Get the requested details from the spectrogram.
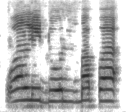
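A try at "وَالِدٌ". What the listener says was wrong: Wa-nya panjang. Walidun wa-nya panjang karena kalau pendek artinya adalah anak.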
